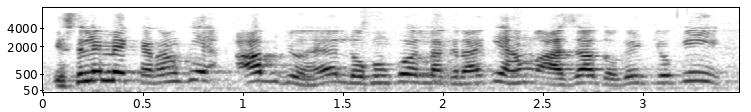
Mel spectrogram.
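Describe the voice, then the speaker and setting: A man's voice: very high voice, expressive, quick pace, dull audio. A man speaking as a panel guest in a political debate, insistent and talking over others.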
